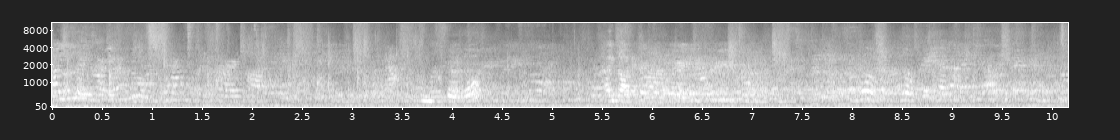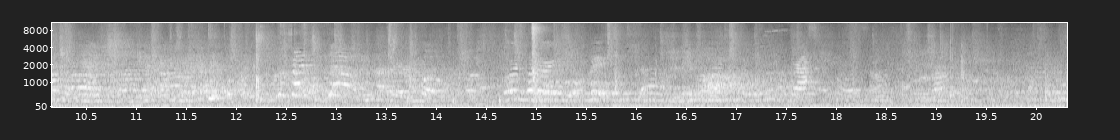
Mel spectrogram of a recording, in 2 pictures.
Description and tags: crowd int high school hallway light short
